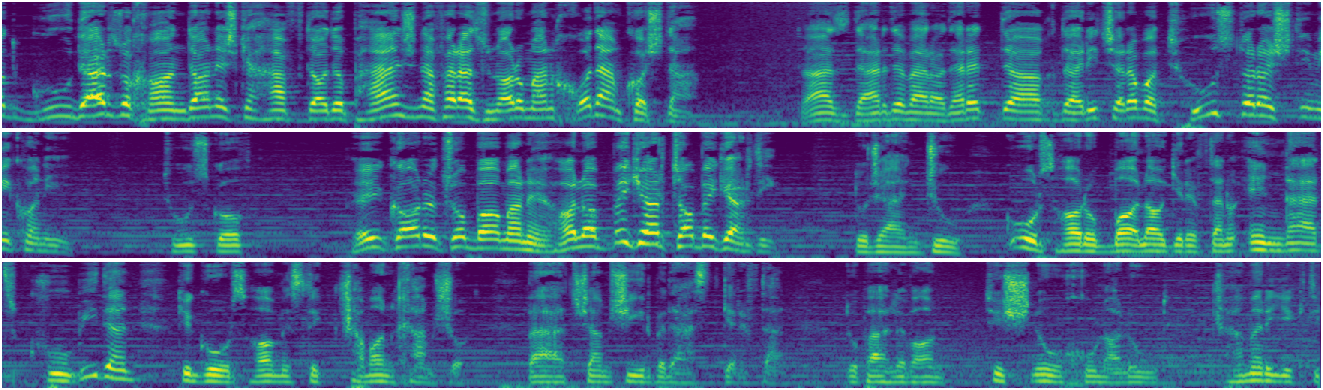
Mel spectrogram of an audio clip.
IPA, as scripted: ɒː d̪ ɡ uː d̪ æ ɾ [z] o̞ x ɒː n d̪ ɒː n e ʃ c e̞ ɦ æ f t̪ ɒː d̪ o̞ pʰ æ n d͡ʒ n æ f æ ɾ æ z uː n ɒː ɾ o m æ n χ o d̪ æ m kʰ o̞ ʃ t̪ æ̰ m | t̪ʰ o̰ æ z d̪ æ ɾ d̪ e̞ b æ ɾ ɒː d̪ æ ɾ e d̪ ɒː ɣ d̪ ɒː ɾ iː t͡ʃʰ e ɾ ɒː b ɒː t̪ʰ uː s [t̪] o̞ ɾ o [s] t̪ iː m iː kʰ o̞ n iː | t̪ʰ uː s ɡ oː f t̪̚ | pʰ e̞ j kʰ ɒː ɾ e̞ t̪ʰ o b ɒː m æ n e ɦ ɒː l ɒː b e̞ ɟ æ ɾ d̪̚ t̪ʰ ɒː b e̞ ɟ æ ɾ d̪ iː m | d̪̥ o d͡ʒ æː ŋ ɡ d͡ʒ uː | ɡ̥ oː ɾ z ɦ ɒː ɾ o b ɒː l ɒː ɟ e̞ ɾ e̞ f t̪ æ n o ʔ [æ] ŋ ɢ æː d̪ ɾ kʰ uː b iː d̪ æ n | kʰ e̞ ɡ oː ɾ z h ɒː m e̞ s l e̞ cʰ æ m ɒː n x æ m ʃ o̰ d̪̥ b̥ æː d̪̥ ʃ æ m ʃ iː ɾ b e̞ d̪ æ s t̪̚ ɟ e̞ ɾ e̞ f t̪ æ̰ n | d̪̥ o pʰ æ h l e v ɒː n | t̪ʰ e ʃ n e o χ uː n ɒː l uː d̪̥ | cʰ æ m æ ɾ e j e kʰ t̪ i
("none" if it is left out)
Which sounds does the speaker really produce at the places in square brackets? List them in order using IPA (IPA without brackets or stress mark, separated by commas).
z, d̪, ʃ, e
